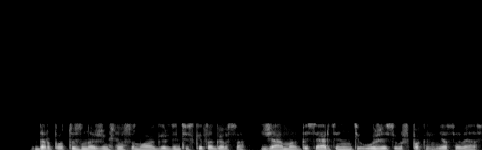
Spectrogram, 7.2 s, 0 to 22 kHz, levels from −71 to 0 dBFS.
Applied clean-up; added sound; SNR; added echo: neural mask model DeepFilterNet 3.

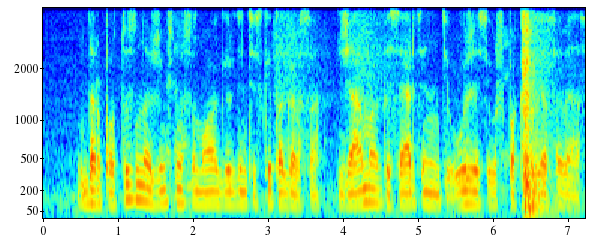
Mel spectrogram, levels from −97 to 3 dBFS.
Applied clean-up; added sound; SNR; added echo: none; Motor vehicle (road); 7 dB; none.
